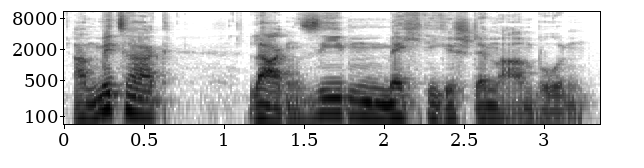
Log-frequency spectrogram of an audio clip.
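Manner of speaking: ordinary delivery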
